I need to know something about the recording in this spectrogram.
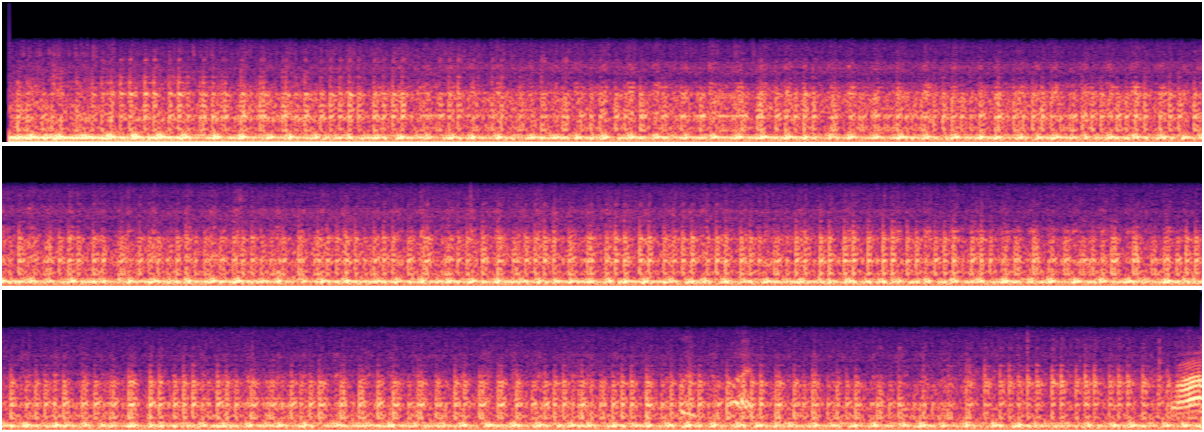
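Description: Snowmobile engine running steadily at an even pitch.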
